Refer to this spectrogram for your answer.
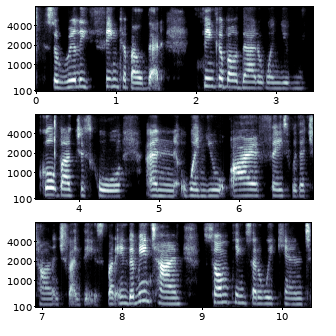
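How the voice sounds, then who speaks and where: A woman speaks in a Spanish accent at a moderate pace. Her pitch is medium. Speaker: educational trainer. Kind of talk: training webinar presentation. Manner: frequent fillers, some false starts.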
